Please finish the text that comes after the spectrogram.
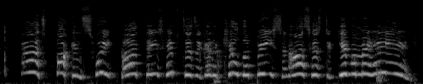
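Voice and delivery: brash goblin challenging strangers at the bridge. Shown as a demonstration. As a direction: squeak it out like a rude little goblin guard. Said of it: "options for if the P C's persuaded Joblin".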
